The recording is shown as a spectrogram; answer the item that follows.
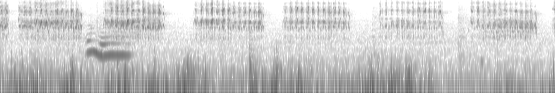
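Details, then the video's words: A two-week-old baby budgerigar kept as a pet gives harsh, raspy, buzzing bursts, each about a second long, repeated with short pauses between. Low background rumble and a brief voice-like tone near the start. "Sounds baby parakeets make"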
